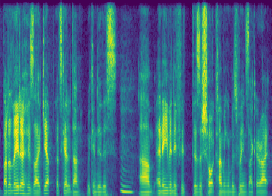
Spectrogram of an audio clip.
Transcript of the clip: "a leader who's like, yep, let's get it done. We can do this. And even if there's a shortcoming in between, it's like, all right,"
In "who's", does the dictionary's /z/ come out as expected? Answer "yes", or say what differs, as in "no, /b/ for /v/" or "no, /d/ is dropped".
yes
